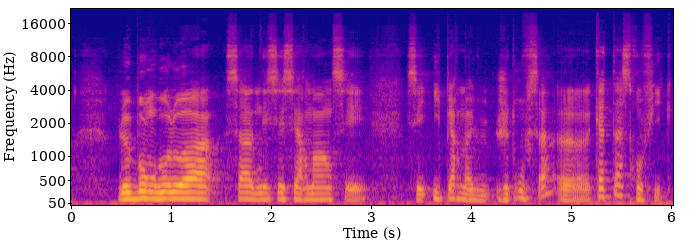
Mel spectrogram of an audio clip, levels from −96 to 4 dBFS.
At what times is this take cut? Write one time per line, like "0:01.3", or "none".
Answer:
none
